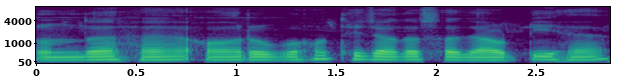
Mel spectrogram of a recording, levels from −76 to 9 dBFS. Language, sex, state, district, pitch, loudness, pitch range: Hindi, male, Chhattisgarh, Kabirdham, 115 Hz, -17 LUFS, 115-125 Hz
